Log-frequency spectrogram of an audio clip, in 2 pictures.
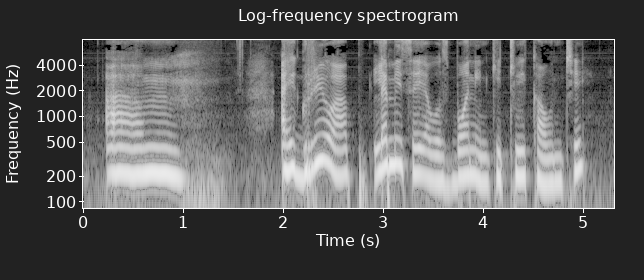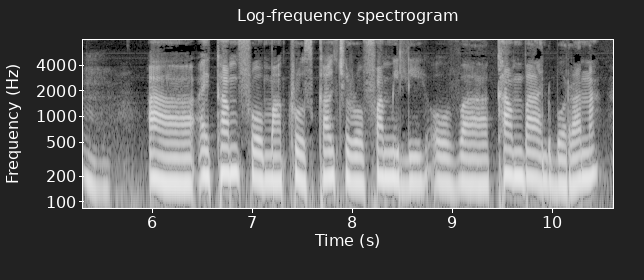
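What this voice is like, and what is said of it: Kenyan Kamba accent. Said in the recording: “you can hear the Kamba accent in me”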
